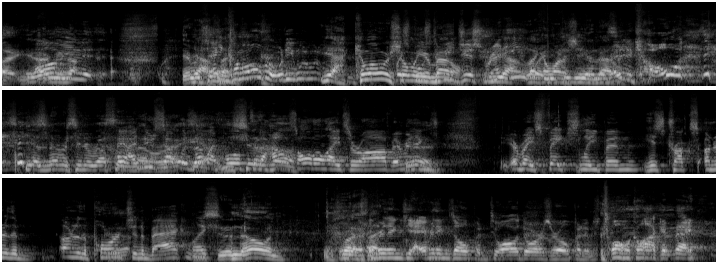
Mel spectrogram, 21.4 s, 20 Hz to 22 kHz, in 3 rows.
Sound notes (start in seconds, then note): 2.7 stammering; 6.1 laughing; 20.0 Bron and Rick laughing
